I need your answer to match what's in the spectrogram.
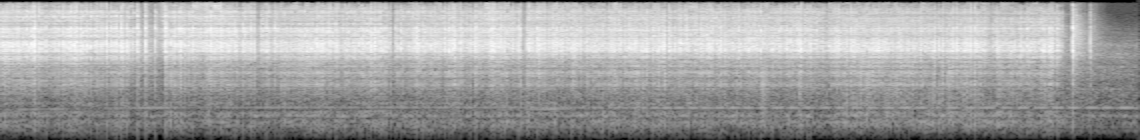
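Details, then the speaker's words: MIG welding exhaust pipe: popping, sputtering crackle leaving BB-like beads evens into a steadier frying hiss as voltage is turned up while welding; too far blows through. "I'm going to turn up this voltage as I weld with the other hand and that way I can see where I'm at you'll hear it as I go you hear it cleaning"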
